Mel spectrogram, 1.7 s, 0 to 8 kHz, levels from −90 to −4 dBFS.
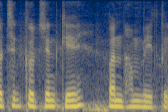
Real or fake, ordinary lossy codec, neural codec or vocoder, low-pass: fake; none; codec, 16 kHz, 0.8 kbps, ZipCodec; none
